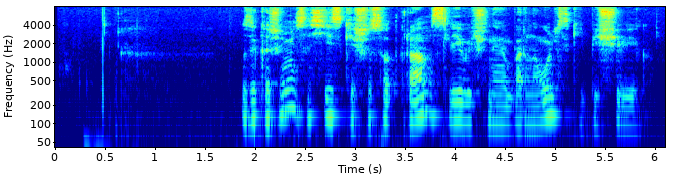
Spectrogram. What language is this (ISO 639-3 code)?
rus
